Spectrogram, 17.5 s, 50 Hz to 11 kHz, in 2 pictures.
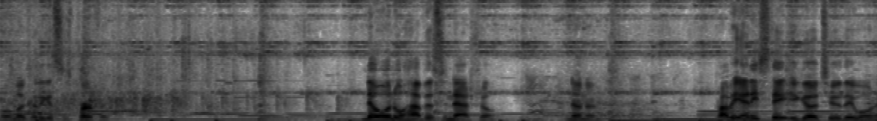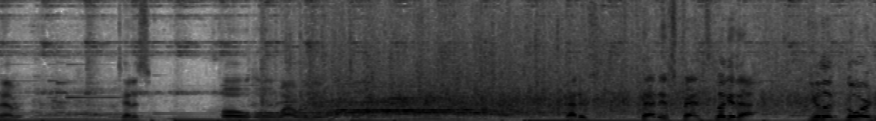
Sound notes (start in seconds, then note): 11.3 cheers and applause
